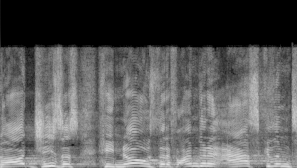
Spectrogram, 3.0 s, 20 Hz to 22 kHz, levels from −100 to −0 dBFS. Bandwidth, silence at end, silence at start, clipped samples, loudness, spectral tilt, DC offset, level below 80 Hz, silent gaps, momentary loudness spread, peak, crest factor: 16.5 kHz; 0 s; 0 s; under 0.1%; -19 LUFS; -0.5 dB/octave; under 0.1%; -70 dBFS; none; 4 LU; -6 dBFS; 14 dB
